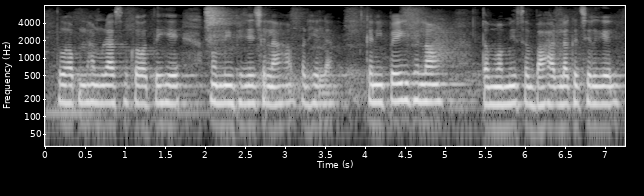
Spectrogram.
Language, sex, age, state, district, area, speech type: Maithili, female, 18-30, Bihar, Madhubani, rural, spontaneous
